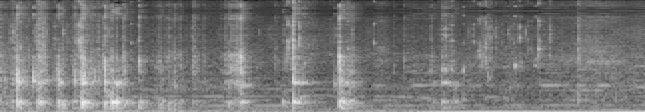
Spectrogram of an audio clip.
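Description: Small carburetor parts swished by hand in a bucket of cleaning fluid, with quick splashes and clinks, then a steady low hum in the second half.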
